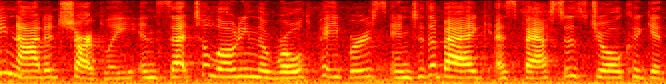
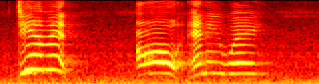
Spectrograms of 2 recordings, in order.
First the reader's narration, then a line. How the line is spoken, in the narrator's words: Joel cried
